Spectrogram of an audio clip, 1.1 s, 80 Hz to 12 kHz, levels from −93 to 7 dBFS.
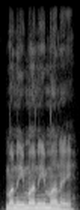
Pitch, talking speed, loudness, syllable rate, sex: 110 Hz, 165 wpm, -13 LUFS, 6.5 syllables/s, male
